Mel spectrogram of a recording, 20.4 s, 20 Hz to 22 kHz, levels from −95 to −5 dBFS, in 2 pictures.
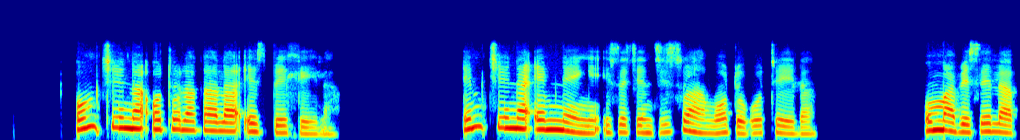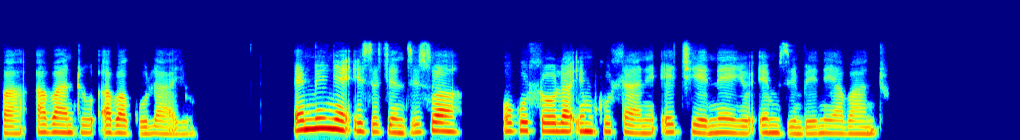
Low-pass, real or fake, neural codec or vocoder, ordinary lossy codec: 7.2 kHz; real; none; Opus, 32 kbps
